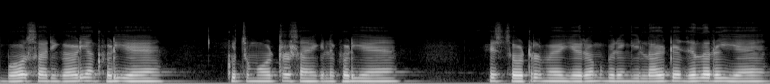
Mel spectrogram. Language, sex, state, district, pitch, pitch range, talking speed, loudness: Hindi, male, Rajasthan, Bikaner, 145 Hz, 145-150 Hz, 150 wpm, -16 LUFS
